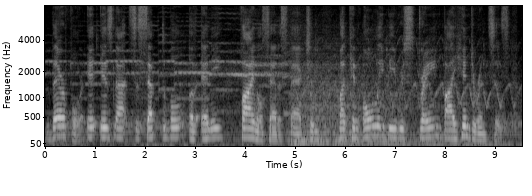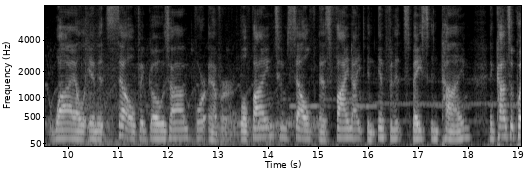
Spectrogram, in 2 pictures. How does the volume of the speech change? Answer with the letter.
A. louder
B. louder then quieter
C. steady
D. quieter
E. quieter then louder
C.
